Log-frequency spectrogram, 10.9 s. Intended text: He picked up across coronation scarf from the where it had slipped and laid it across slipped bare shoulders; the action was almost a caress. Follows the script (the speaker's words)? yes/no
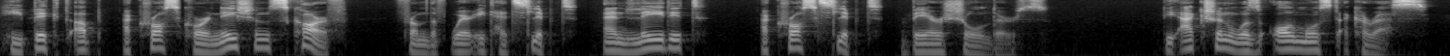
yes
